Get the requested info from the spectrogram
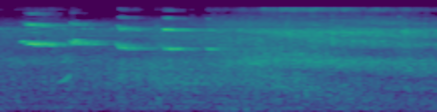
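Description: A small bird chirping: a quick run of about five short, high notes stepping down in pitch within the first second. Behind it is a steady, even background hiss.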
